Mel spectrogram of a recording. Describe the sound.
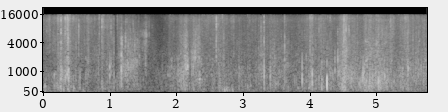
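Footsteps walking across a wet, floating mat of sedges and mosses in a transitional peat bog, making a continuous dense rustling and soft crunching with many overlapping steps at a steady pace.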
